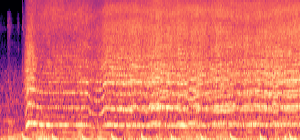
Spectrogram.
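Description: Xiaomi MITU mini quadcopter's motors and propellers spinning up about half a second in, then holding a steady whine as it lifts off and hovers, with a brief dip in pitch about two seconds in. Background music with a steady beat runs underneath.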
